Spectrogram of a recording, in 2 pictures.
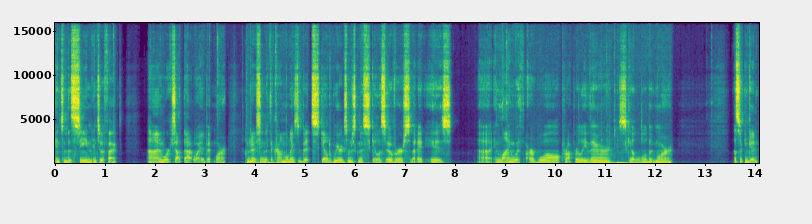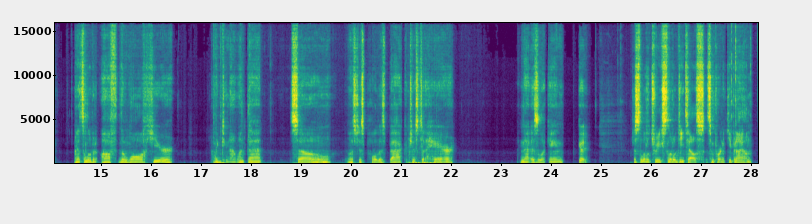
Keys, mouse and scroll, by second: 1.1-2.4 middle drag, 3.2 middle click, 3.8 s, 9.2-10.9 middle drag, 10.9 s, 14.3-15.6 middle drag, 15.8 middle click, 16.8-17.2 scroll up 6, 17.4 shift+middle click, 18.4-21.2 middle drag, 21.2 g, 25.6-27.6 scroll down 6, 26.1-26.4 middle drag, 27.6 click, 27.6 scroll down 1, 28.0-28.1 middle drag.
